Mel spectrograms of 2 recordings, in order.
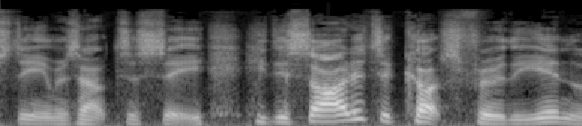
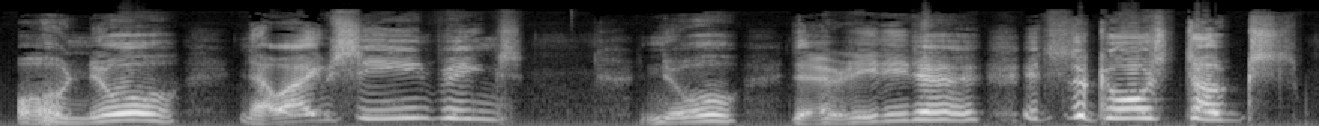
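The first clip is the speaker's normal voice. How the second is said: high voice of mounting alarm; frightened O J; 8 semitones higher, slower than usual. A narrator's reading. O J sees ghost tugs behind him, frightened. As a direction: build from dismay to a horrified cry.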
